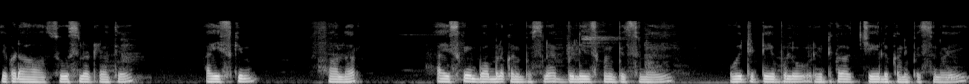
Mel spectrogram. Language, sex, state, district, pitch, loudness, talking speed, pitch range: Telugu, male, Andhra Pradesh, Srikakulam, 120 Hz, -16 LUFS, 115 wpm, 110-125 Hz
